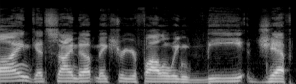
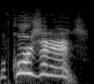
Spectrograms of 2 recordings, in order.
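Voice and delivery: indignant retort. Real, not acted. Rebutting the CNN pinhead.

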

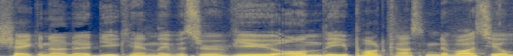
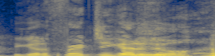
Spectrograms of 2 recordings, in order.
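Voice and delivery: laughing; 6 semitones higher, faster than usual. Real, not acted. Laughing through the joke.

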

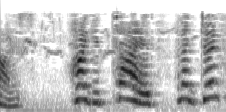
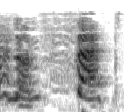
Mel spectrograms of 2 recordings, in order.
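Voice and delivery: crying; 5 semitones higher than usual. Acted. Wanda cries about teasing.

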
